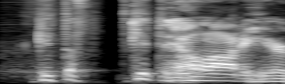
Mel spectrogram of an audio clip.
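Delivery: mock aggressive, angry muttering under the breath. Retelling a man refusing a customer's payment, mock-aggressive mutter. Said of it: "Like under his breath, like really aggressively".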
